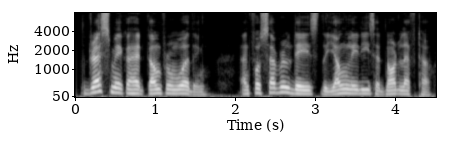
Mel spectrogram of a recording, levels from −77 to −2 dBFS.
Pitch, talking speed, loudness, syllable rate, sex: 135 Hz, 225 wpm, -17 LUFS, 5.8 syllables/s, male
